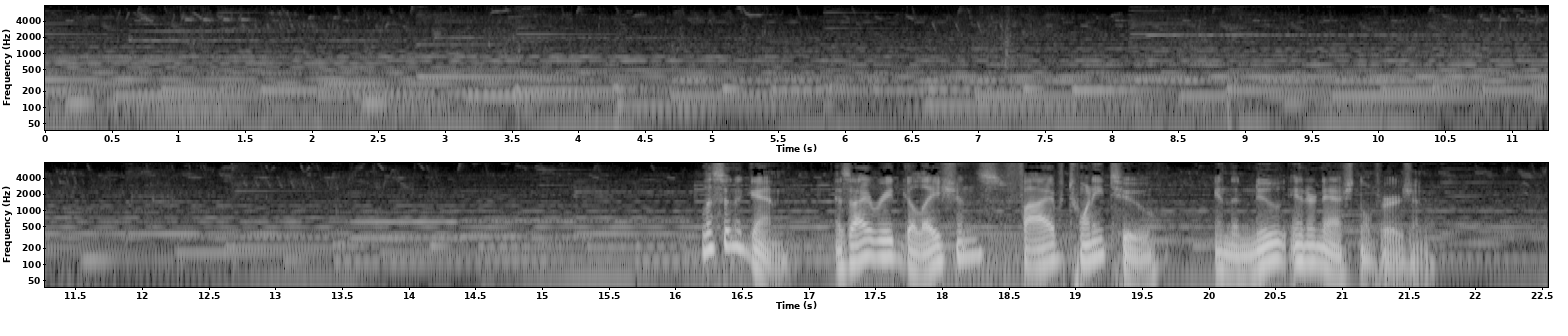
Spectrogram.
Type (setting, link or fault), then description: fault, sounds in the background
